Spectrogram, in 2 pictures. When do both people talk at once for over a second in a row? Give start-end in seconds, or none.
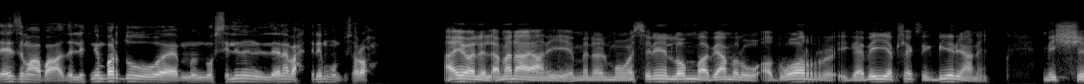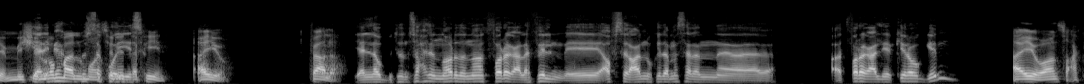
11.1-12.3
